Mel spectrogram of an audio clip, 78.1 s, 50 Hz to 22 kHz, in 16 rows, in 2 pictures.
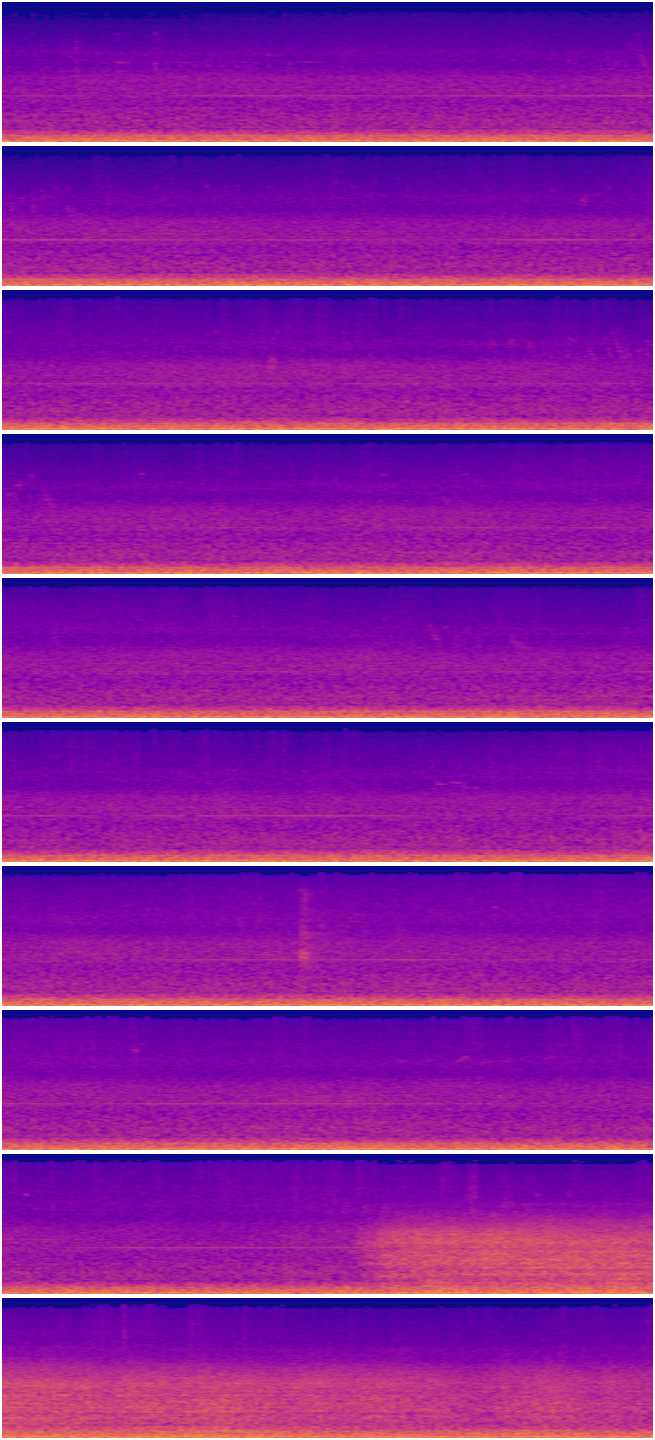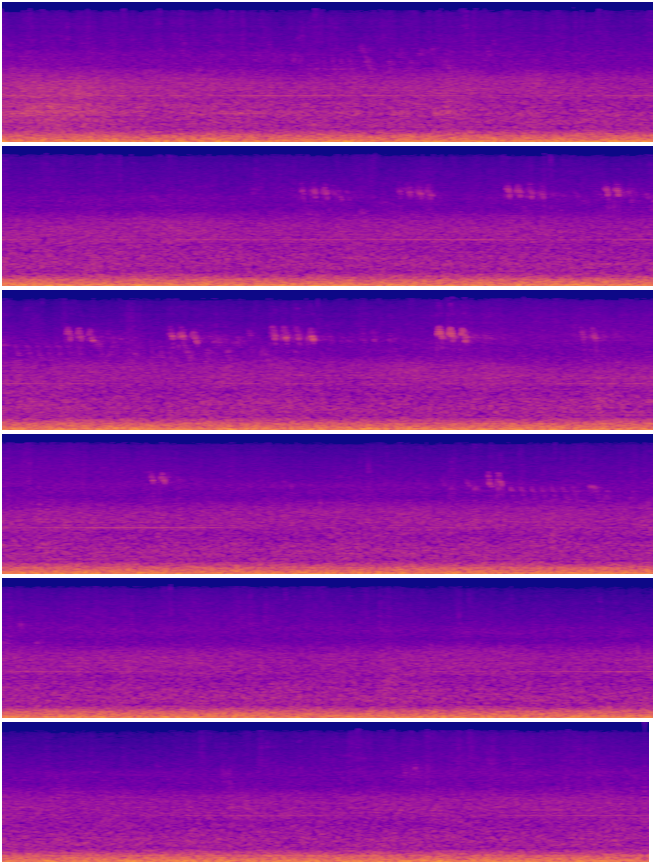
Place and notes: ERM fieldwork -Estonia mine soundscape
soundscape at the ESTONIA mine facility
Ida-Virumaa, Estonia, 2 July 2010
